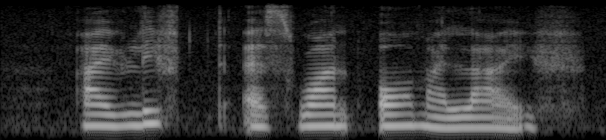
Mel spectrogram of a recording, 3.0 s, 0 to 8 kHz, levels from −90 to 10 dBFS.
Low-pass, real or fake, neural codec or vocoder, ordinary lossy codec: 7.2 kHz; real; none; none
